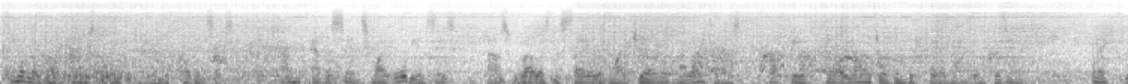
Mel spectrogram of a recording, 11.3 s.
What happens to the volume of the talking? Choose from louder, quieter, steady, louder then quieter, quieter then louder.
steady.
